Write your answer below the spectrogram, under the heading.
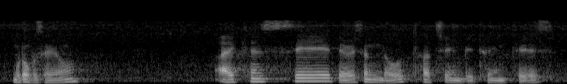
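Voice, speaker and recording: Soft-spoken, a man with a Korean accent talks at a fairly slow pace and fairly low pitch. His pitch varies in an ordinary way, with long, frequent pauses. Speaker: dentist doing live surgery demo. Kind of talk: live surgical demonstration. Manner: quiet, soft-spoken. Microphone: too quiet, hard to hear.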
